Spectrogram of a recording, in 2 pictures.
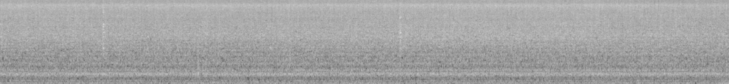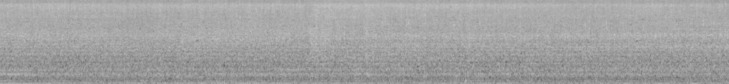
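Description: Beef strips, chillies and vegetables sizzling steadily in a nonstick wok as they are stir-fried with a spatula, with a couple of light spatula taps.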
